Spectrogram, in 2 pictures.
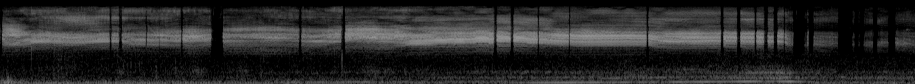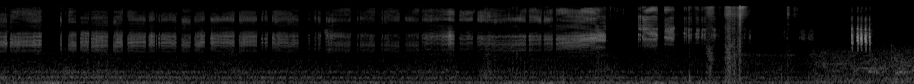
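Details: A cicada found on a sidewalk in 2020 buzzes loudly and shrilly for about eight seconds, then drops to softer rattling and clicking pulses, while a low rising hum passes in the background midway.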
